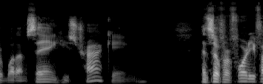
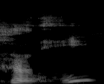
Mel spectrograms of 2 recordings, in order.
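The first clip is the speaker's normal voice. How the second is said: much softer, very slow soothing; a parent too calm for an upset kid; soft drawn-out soothing to an agitated child; mismatched calm; 5 semitones higher, 5 dB quieter, much slower than usual. Retold or imitated. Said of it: "such a mismatch between those two".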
